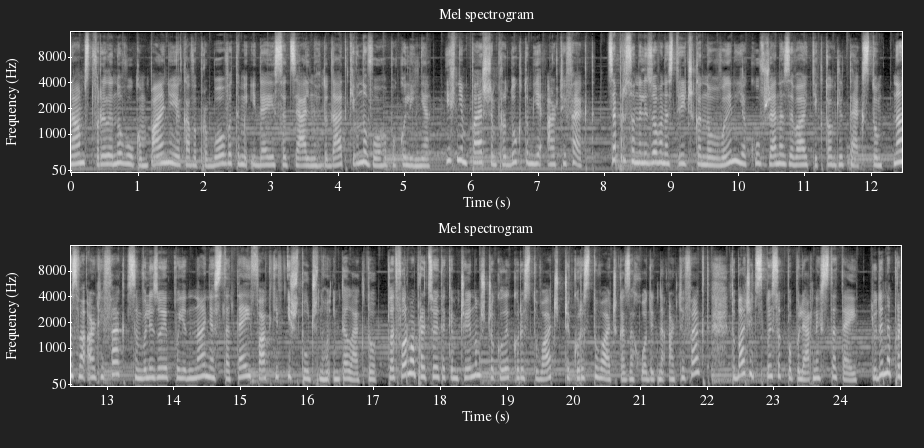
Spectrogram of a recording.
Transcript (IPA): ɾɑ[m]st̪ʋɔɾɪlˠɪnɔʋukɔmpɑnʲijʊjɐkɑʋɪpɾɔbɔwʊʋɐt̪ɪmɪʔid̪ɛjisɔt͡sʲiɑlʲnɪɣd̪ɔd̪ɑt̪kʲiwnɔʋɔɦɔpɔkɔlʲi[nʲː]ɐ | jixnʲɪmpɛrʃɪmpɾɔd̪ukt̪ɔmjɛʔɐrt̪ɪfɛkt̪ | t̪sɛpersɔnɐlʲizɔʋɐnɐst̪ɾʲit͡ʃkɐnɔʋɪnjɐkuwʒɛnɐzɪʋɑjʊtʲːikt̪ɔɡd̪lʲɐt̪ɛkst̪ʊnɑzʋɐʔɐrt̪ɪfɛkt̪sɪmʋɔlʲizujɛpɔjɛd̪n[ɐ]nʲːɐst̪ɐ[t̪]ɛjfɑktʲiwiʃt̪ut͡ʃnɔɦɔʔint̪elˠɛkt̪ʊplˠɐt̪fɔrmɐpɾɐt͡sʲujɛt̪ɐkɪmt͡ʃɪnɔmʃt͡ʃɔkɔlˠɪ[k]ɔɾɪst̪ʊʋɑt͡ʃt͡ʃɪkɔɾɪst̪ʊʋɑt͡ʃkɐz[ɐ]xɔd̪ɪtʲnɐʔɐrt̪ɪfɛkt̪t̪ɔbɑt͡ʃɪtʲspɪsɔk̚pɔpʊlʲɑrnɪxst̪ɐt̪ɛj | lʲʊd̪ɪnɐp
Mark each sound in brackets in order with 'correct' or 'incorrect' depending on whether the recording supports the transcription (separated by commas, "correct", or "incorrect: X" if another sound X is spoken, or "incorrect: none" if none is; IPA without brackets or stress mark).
correct, correct, incorrect: ɑ, correct, correct, correct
